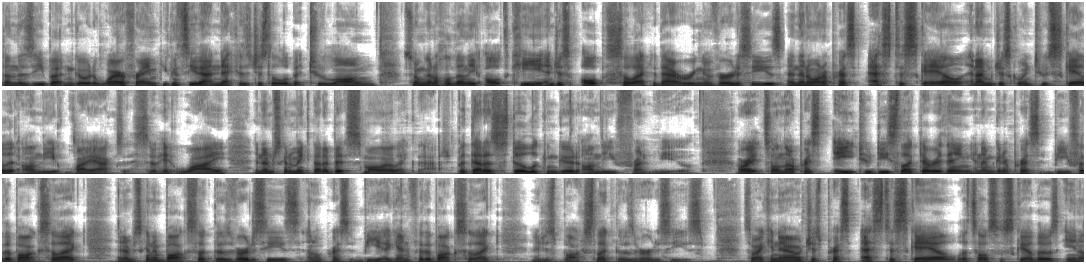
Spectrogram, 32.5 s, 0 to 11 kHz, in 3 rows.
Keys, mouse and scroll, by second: 0.9 z, 1.2-5.9 shift+middle drag, 5.9-7.1 alt+right drag, 7.1-8.6 scroll up 1, 8.7 s, 15.2 KP_1, 16.4 KP_3, 17.6-19.1 shift+middle drag, 19.1 a, 27.3 b, 27.6 shift+middle click, 28.1-30.2 scroll down 1, 30.2 s.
